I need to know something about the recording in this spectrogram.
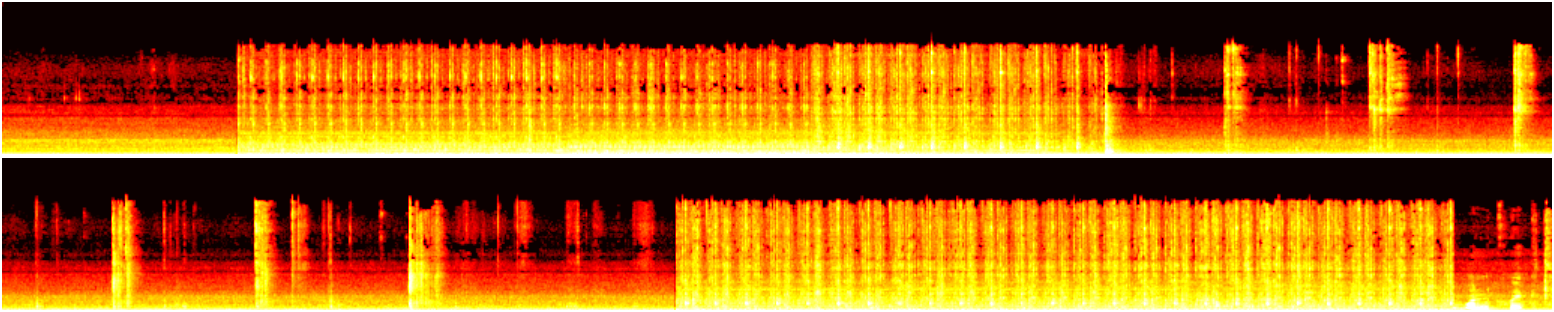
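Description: Cylinder-arm sewing machine stitching a leather bag in rapid runs of stitches: one stretch of several seconds, a pause with scattered sharp clicks, then stitching again near the end, over a steady machine hum.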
